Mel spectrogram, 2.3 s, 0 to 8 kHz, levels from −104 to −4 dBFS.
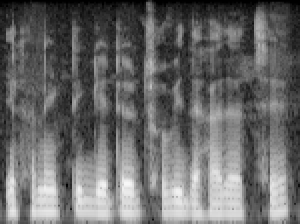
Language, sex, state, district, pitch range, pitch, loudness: Bengali, male, West Bengal, Alipurduar, 100-110 Hz, 105 Hz, -17 LUFS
